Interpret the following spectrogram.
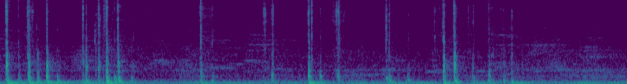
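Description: Typing on a computer keyboard: a quick run of keystrokes in the first second or so, a few scattered keys, then another short burst about four and a half seconds in, entering a word into a search box.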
